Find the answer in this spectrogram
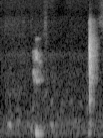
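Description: Mostly quiet, with a faint brief sound about two-thirds of a second in and then a single sharp click near the end.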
